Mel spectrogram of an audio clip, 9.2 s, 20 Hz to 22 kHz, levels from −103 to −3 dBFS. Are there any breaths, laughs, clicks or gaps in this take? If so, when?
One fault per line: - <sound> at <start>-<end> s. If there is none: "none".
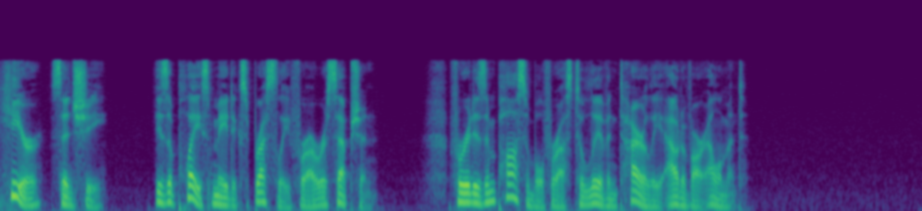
none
